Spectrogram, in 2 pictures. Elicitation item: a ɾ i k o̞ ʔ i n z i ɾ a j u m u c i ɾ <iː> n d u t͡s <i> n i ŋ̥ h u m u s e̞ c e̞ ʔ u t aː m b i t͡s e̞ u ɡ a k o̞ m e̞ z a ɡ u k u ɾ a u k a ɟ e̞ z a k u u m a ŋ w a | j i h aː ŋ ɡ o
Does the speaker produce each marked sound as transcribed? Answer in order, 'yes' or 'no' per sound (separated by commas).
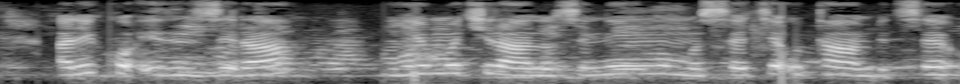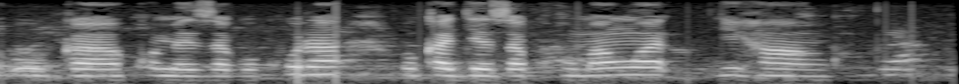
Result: no, yes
